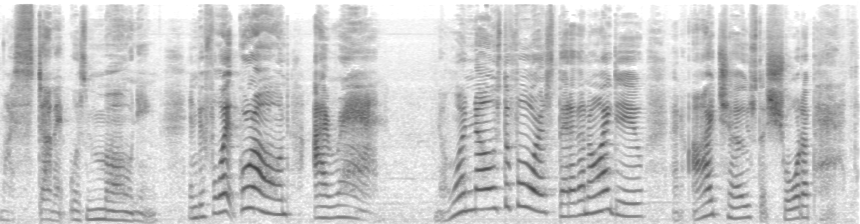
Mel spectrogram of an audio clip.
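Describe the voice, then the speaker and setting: A woman's voice: medium pitch, very animated, takes it slowly, sharp tone, full character voice. A woman voicing a hungry, sly male wolf who tells his own storybook tale in a dramatic, scheming, wry way. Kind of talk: storybook read-aloud in character.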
